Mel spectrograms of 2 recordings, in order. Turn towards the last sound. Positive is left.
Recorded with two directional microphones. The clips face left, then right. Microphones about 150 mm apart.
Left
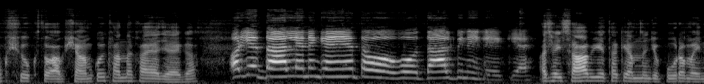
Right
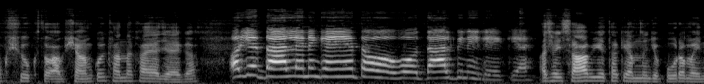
turn(degrees=-15)  # may be behind; listen again after turning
